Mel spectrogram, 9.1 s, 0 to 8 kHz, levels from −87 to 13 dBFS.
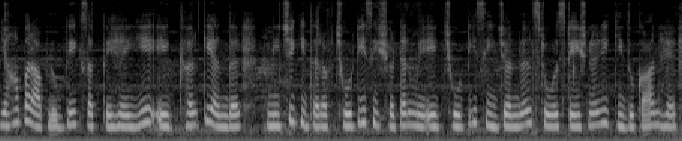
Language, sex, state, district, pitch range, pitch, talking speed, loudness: Hindi, female, Chhattisgarh, Kabirdham, 210-240 Hz, 220 Hz, 185 wpm, -29 LUFS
